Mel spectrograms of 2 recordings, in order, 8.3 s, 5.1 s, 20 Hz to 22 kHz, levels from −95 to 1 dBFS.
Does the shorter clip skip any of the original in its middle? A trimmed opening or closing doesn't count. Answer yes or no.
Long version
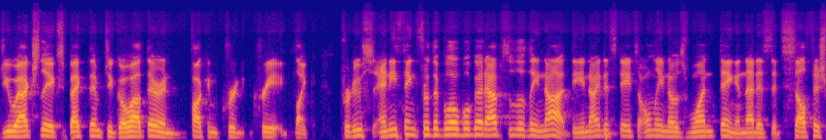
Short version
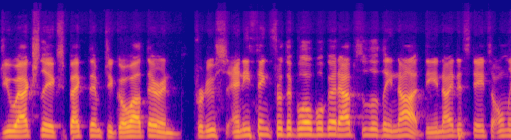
yes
